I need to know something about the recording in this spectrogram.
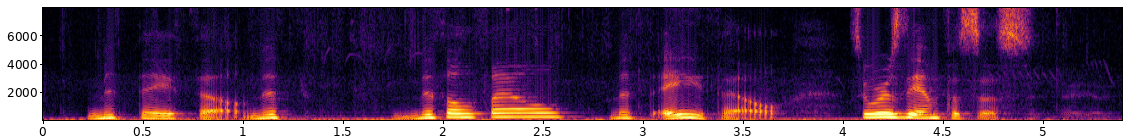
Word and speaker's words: Mitheithel: The consensus is currently Mitheithel. Mitheithel.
